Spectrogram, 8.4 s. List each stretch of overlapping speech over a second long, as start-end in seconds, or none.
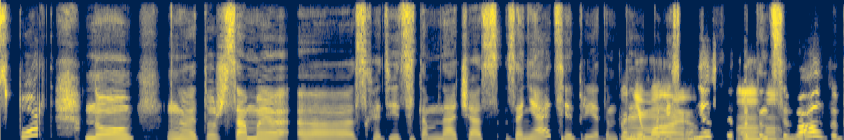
6.2-7.8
